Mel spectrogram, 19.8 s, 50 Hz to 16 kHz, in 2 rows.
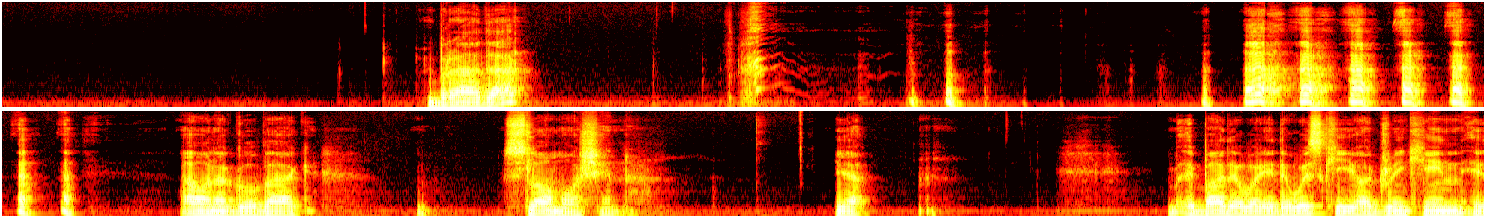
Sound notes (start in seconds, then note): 7.8 Ketawa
